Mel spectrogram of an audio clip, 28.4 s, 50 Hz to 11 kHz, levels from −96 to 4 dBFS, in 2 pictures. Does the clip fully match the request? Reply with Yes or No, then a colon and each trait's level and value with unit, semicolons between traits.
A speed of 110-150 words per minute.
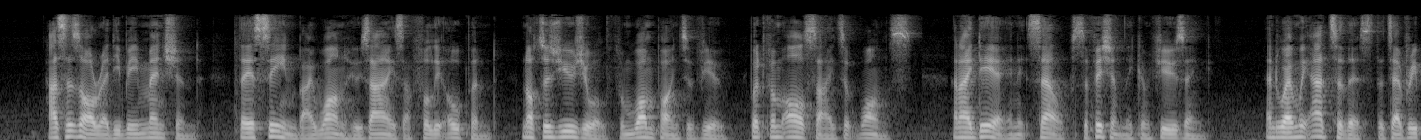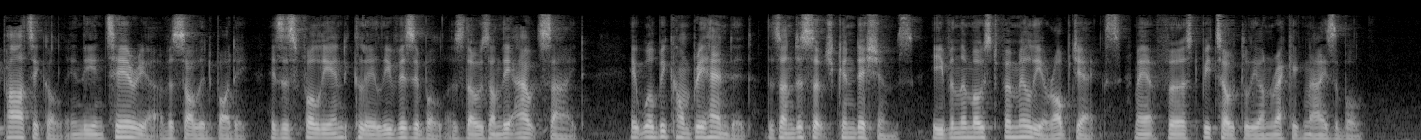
No: average, 175 wpm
